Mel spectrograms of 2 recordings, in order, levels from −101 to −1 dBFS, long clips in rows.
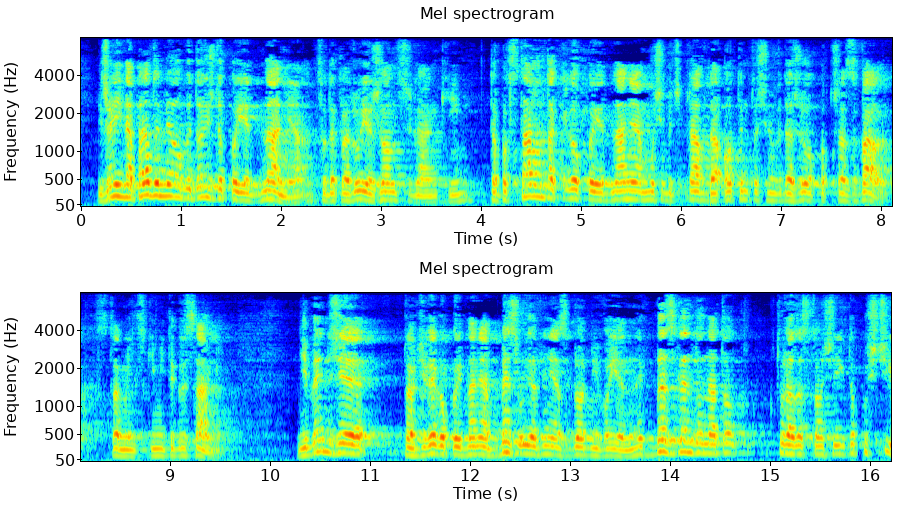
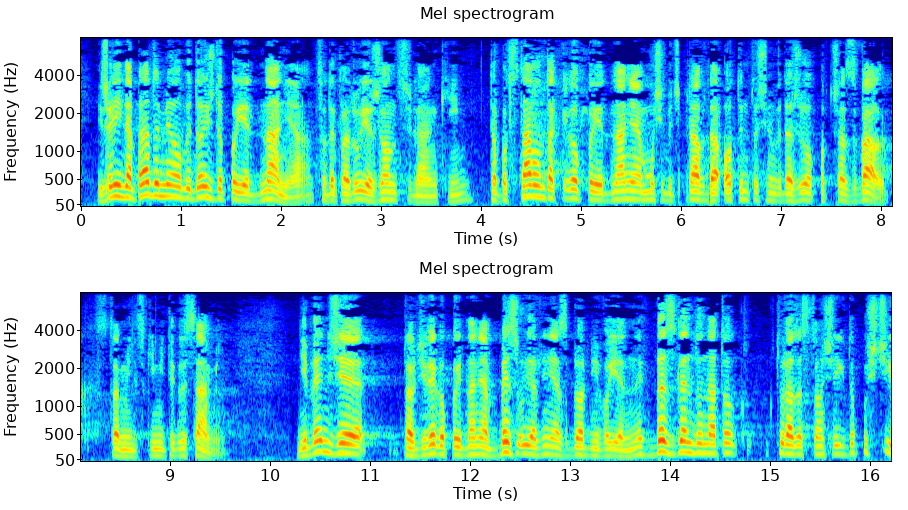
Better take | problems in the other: second | room echo; dies away in 1.1 s

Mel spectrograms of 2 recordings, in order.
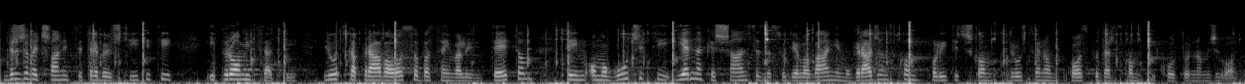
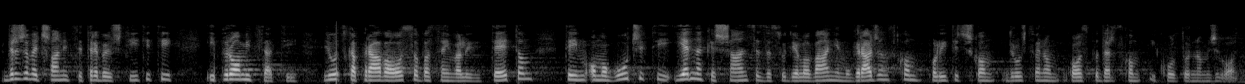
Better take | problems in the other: second | background sound (Mechanisms); 2 dB above the speech

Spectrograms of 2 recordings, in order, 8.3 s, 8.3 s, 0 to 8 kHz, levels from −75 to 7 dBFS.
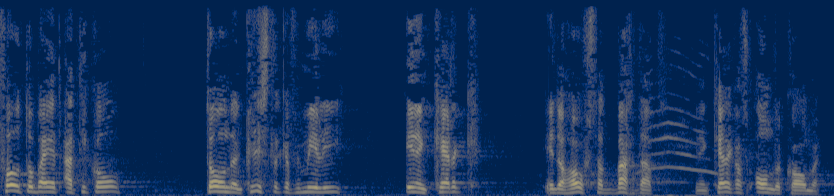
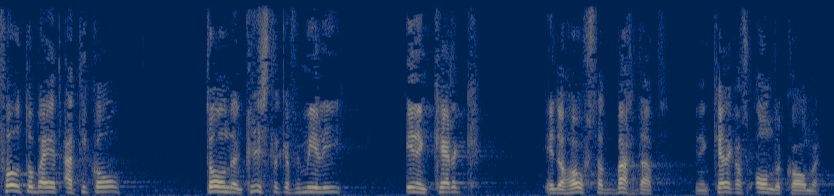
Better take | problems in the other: second | background sound (Meow); 17 dB below the speech

